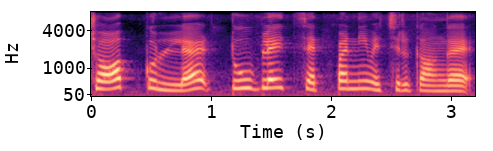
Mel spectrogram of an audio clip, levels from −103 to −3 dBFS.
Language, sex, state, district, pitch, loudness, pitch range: Tamil, female, Tamil Nadu, Nilgiris, 270 Hz, -17 LUFS, 220-290 Hz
